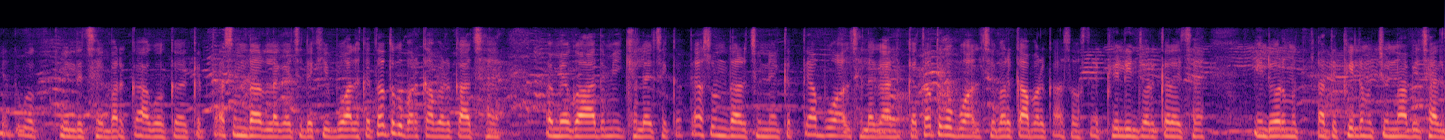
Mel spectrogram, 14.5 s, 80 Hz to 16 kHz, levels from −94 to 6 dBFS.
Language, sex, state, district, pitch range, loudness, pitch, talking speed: Angika, male, Bihar, Begusarai, 175-195 Hz, -22 LUFS, 180 Hz, 120 wpm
